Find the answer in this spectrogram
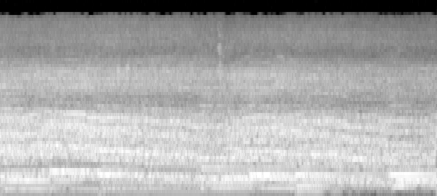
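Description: Large children's choir singing in many voices, accompanied by piano, with the low accompanying notes changing about once a second.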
